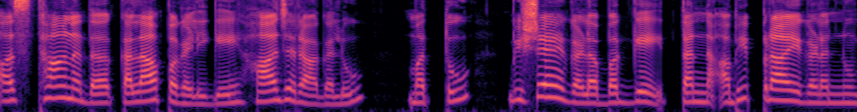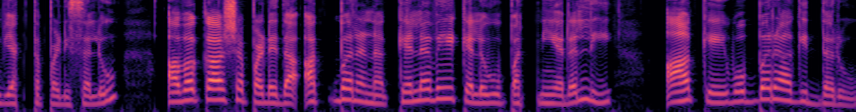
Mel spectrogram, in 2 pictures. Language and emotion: Kannada, neutral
